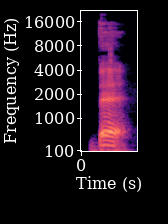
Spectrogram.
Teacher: Arab tilidagi ba harfi oʻzbek alifbosidagi b harfining tovushiga, talaffuziga oʻxshashdir. Ya'ni ba harfi teppa va pastki lablarning bir-biriga yopishishidan chiqadi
